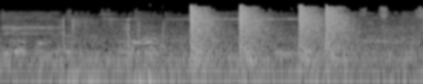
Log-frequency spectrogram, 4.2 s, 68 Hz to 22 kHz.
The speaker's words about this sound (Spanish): Justo en la puerta de ese hotel, un hombre que llevaba esperándolo en el lugar cerca de 5 minutos le dispara varias veces en la espalda y en una pierna.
